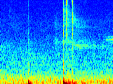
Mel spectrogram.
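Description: Keystrokes on a computer keyboard: a soft tap about half a second in, then a quick run of two or three sharp key clicks a little past the middle.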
